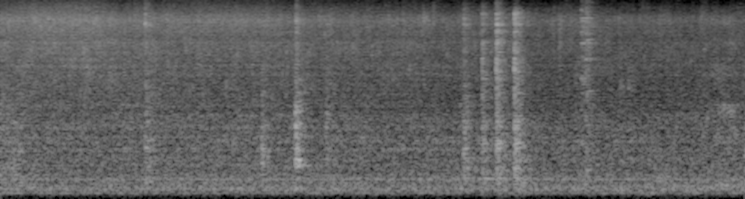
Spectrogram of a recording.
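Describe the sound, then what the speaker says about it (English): Bacon sizzles and crackles steadily in a hot pan, a soft continuous frying hiss broken by a few sharp clicks and scrapes of a utensil stirring it, fairly quiet and close, with no talking. "Let me stir this bacon."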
